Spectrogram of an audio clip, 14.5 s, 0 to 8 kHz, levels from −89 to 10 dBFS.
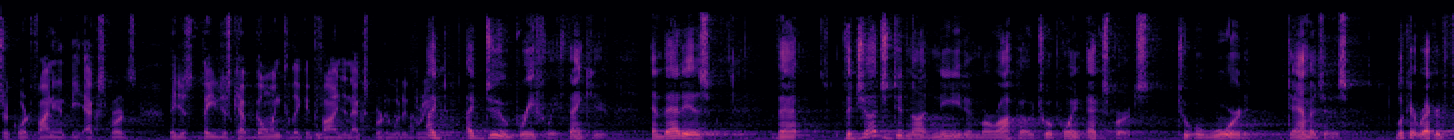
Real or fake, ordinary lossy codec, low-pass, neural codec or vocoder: real; MP3, 48 kbps; 7.2 kHz; none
